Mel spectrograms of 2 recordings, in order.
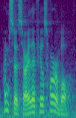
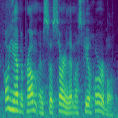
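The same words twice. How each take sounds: First: Sincere sympathy. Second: Scripted customer service sympathy. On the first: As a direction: say it like you truly mean it, hushed. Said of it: "are your leaders trained with this". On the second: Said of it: "customer service is trained". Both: Retold or imitated.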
